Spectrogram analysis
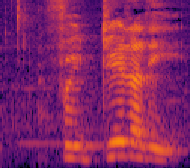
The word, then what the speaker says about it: frigidity: What is frigidity? I‘m going to talk about this Three to four persons had asked about this question Yes, it is frigidity frigidity fruh-ji-duh-tee My pronunciation might not sound like a native speaker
